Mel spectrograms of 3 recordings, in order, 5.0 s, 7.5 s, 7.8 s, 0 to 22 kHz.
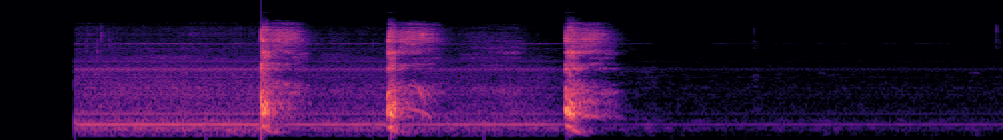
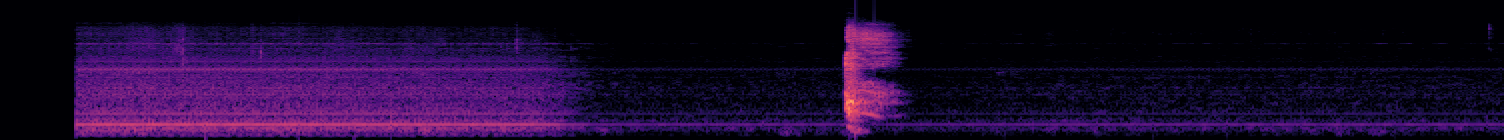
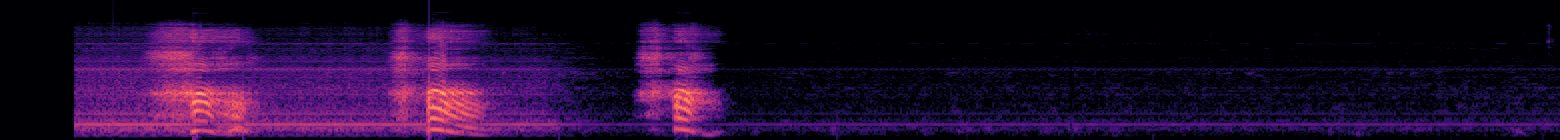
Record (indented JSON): {
  "three_cough_length": "5.0 s",
  "three_cough_amplitude": 32768,
  "three_cough_signal_mean_std_ratio": 0.33,
  "cough_length": "7.5 s",
  "cough_amplitude": 32562,
  "cough_signal_mean_std_ratio": 0.31,
  "exhalation_length": "7.8 s",
  "exhalation_amplitude": 32767,
  "exhalation_signal_mean_std_ratio": 0.32,
  "survey_phase": "beta (2021-08-13 to 2022-03-07)",
  "age": "65+",
  "gender": "Female",
  "wearing_mask": "No",
  "symptom_none": true,
  "symptom_onset": "12 days",
  "smoker_status": "Never smoked",
  "respiratory_condition_asthma": false,
  "respiratory_condition_other": false,
  "recruitment_source": "REACT",
  "submission_delay": "1 day",
  "covid_test_result": "Negative",
  "covid_test_method": "RT-qPCR",
  "influenza_a_test_result": "Negative",
  "influenza_b_test_result": "Negative"
}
